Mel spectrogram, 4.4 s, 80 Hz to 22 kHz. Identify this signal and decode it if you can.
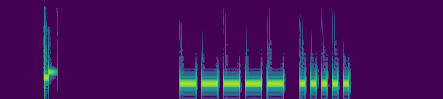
Morse code, heard as a keyed tone, about 22 wpm, 700 Hz. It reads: 05
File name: Two Letter-Number Combinations - 22wpm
